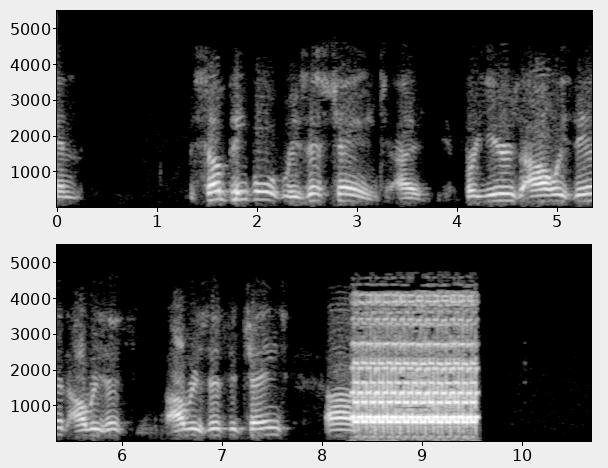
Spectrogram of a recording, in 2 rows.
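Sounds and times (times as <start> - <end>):
speech: 0.0 - 0.3, 1.3 - 9.6
telephone ringing with an incoming call: 8.3 - 9.6.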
